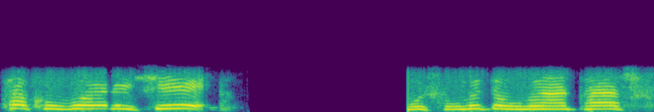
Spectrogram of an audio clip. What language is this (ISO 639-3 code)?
brx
